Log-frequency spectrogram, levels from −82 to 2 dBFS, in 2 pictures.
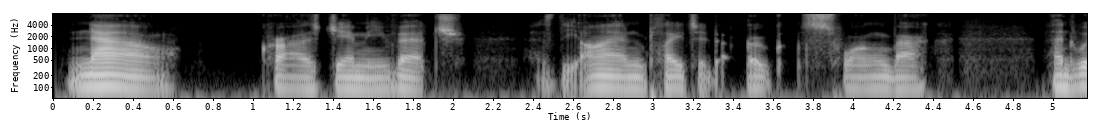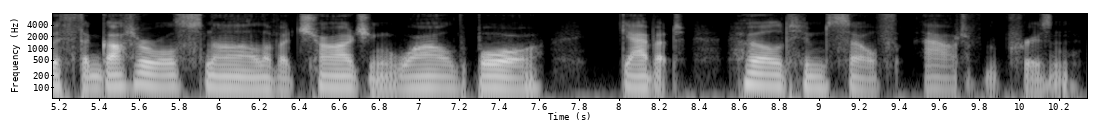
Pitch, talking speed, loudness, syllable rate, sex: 95 Hz, 160 wpm, -23 LUFS, 4.7 syllables/s, male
